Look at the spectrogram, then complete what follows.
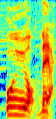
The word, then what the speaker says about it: Urwerk: Okay, with this one, we do hear people struggling a little bit with it, and understandably so, but let's go. Uhrwerk, but let's be flexible about it.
